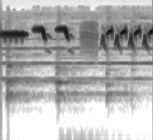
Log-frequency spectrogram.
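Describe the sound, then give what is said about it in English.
A bird in a tree chirps: a few long whistled notes, then a quick run of five or six short, bright tweets in a lively rhythm, with no one talking. “Oh, hello, bird. How are you?”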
